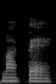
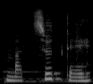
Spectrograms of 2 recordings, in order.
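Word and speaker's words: まって: it was saying that it was pronounced like mate, but I was like, but it says matsute.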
